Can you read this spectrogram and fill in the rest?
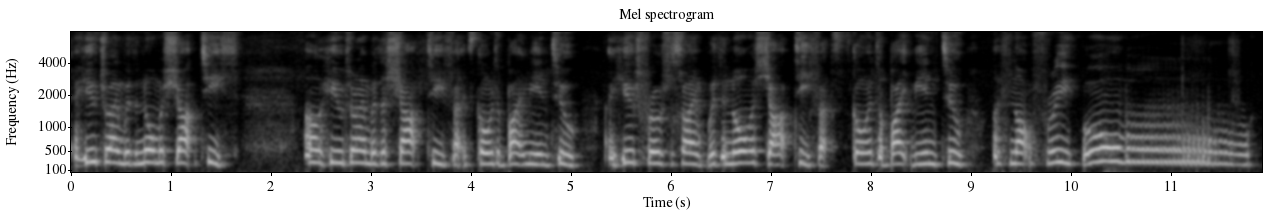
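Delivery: high, breathless mounting terror; escalating panic. A narrator's reading. Mr Jelly imagining a huge lion, high escalating panic. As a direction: whip yourself into a frenzy of fear.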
